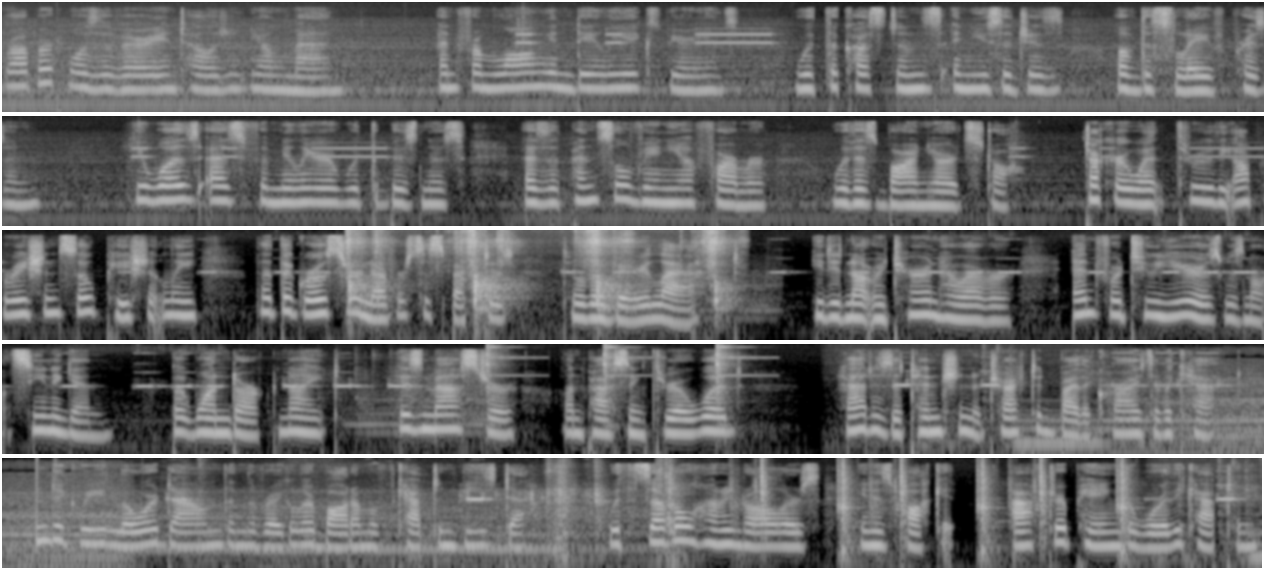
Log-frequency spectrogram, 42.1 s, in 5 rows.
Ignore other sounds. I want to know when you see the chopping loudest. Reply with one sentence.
The loudest moment of the chopping is at 20 seconds.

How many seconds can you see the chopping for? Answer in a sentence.
The chopping can be heard for 3 seconds in total.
